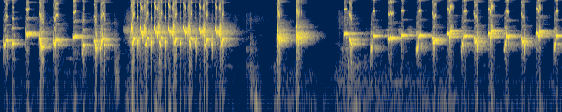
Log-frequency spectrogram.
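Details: Yellow-vented bulbul lure song in long rapid style to set other bulbuls singing: quick whistled notes, then a dense buzzy trill of rapid repeated notes, a short pause, one harsh burst, and more rapid whistling.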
